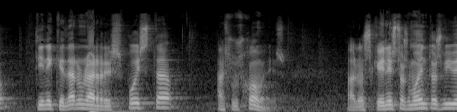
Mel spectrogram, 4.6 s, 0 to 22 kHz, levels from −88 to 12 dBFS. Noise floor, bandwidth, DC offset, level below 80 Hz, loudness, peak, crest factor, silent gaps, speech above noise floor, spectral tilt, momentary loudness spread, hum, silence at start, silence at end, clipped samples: -53 dBFS; 14.5 kHz; under 0.1%; -54 dBFS; -22 LUFS; -2 dBFS; 20 dB; none; 31 dB; -4 dB/octave; 16 LU; none; 0 s; 0 s; under 0.1%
